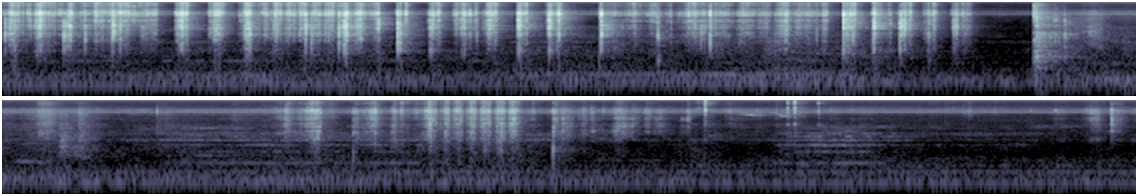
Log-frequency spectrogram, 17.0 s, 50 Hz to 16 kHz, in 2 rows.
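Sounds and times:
cotton swab scrubbing plastic: 0.0s - 7.3s, 10.6s - 13.8s.

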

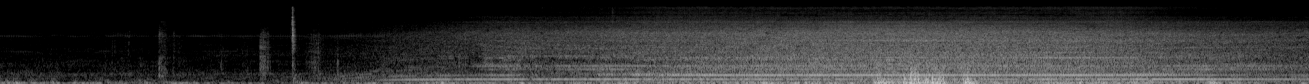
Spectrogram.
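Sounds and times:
electric fans humming and rushing air: 2.8s - 13.0s.

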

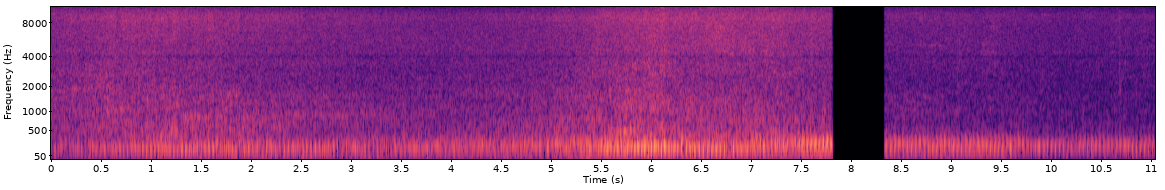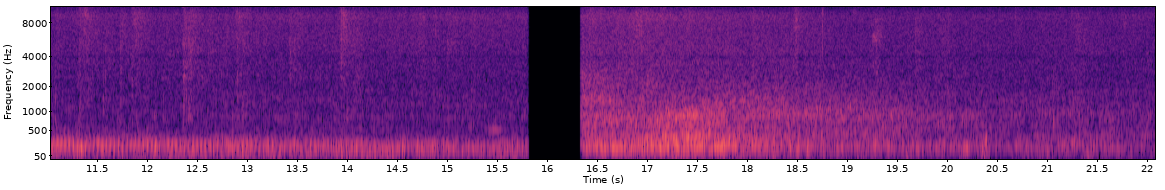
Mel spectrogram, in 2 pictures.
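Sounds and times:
vehicle engine running: 0.0s - 7.8s, 8.4s - 15.8s.

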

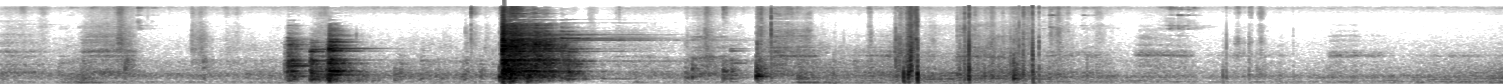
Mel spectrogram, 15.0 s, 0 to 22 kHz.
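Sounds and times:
weight plates clanking on floor: 2.9s - 3.8s, 5.0s - 6.0s.

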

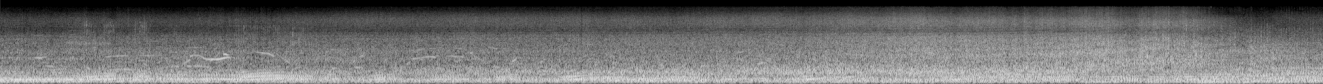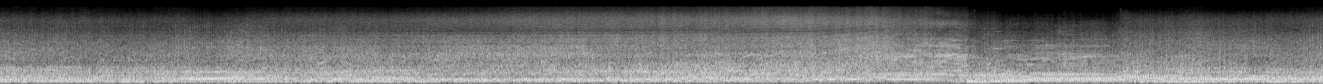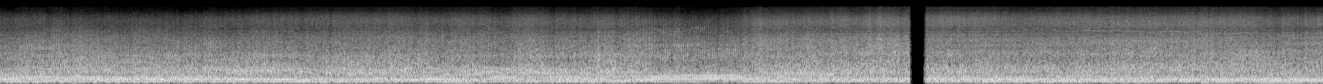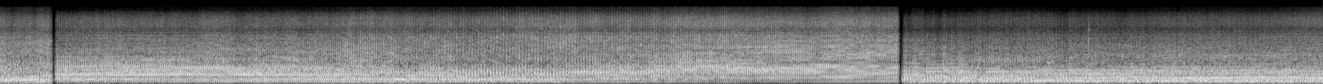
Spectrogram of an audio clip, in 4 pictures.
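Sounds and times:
utv engine revving: 0.0s - 52.9s.

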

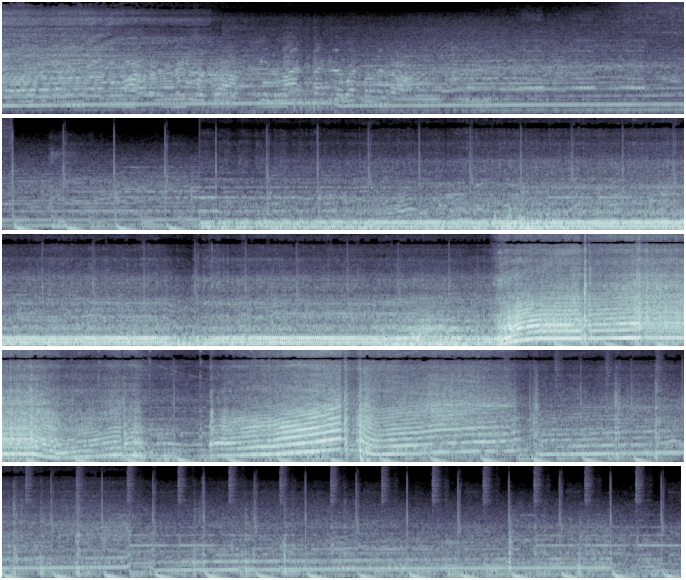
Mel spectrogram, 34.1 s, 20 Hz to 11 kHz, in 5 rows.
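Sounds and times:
race car accelerating with gear shifts: 0.0s - 34.0s
car engine idling: 8.8s - 33.6s.

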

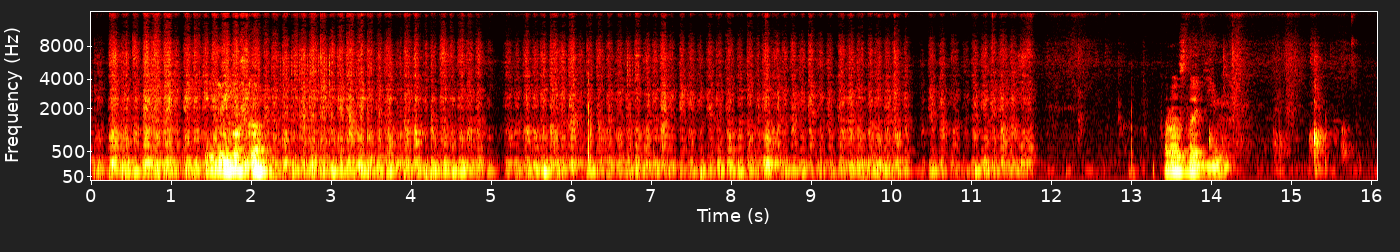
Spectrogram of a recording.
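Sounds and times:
file scraping in drywall: 0.0s - 11.8s.

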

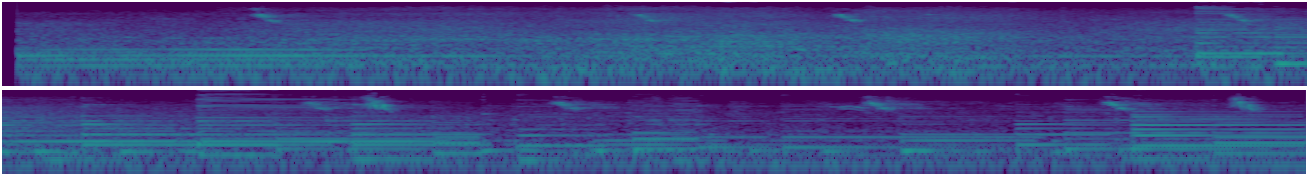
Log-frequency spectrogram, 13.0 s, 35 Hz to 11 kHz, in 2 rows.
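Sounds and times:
road traffic passing: 0.0s - 13.0s
bird chirping: 0.6s - 1.6s, 4.1s - 4.6s, 6.0s - 13.0s.

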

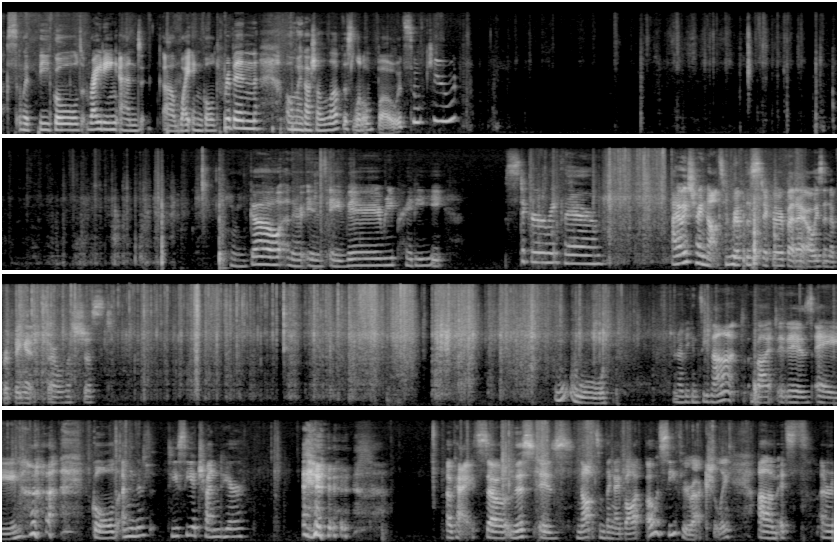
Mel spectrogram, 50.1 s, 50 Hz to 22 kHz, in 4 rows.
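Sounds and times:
paper packaging rustling: 20.4s - 36.9s, 44.9s - 47.2s.

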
